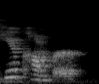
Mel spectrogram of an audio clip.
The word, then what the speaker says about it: cucumber: Moving on to our next word, cucumber. Cucumber. Here in cucumber, we pronounce the U as in university, uniform, etc.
